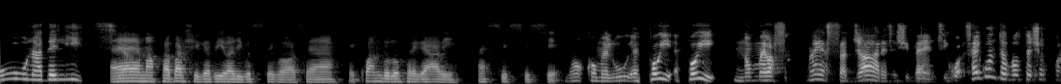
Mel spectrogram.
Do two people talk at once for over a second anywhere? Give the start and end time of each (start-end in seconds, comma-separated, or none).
none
